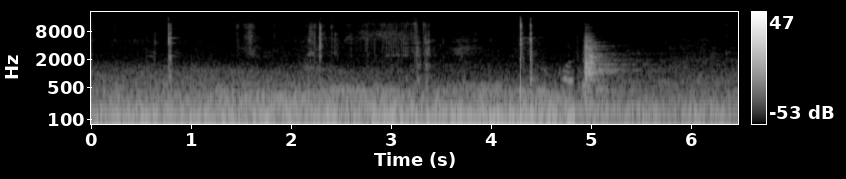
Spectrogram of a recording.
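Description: Small clicks and rubbing from hands working a spinning reel and rod, with a sharper click about five seconds in. A low rumble runs under it and stops at about the same moment.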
